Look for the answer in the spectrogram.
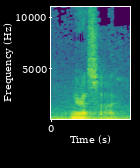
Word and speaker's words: NASA: Like, we went up down to NASA, which he corrects me on how I say that. How do you say that? NASA. Maybe I said Nassau. I don't know what I said, but he said, Dad, that's not how you say it.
